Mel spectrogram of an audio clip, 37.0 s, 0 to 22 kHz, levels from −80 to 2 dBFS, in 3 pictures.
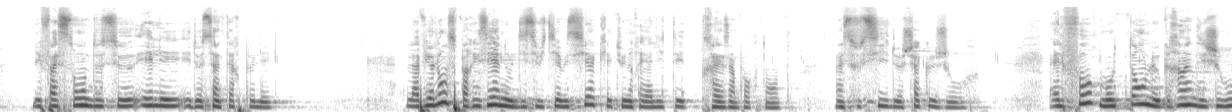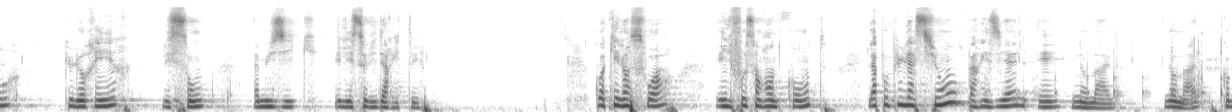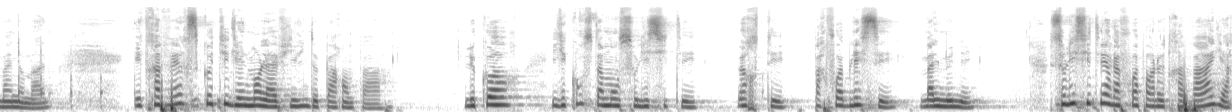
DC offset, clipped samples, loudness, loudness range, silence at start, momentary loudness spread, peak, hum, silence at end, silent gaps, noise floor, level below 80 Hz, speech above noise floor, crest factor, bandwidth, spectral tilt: under 0.1%; under 0.1%; -30 LUFS; 5 LU; 0.35 s; 14 LU; -10 dBFS; none; 0 s; none; -71 dBFS; -48 dBFS; 42 dB; 20 dB; 17 kHz; -5.5 dB/octave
